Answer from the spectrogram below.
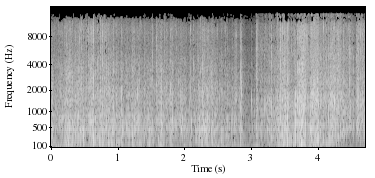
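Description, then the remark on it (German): A pot of water at a rolling boil for cooking Spätzle, a steady dense bubbling and crackling hiss that stays loud and continuous throughout, with no voices. “Ihr seht, das Wasser kocht”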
